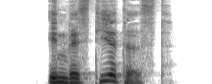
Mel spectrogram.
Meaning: inflection of investieren: 1. second-person singular preterite 2. second-person singular subjunctive II
- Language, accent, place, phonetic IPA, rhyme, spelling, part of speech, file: German, Germany, Berlin, [ɪnvɛsˈtiːɐ̯təst], -iːɐ̯təst, investiertest, verb, De-investiertest.ogg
